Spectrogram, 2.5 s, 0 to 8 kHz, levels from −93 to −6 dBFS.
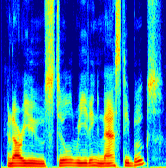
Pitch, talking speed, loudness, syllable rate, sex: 130 Hz, 170 wpm, -14 LUFS, 4.4 syllables/s, male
